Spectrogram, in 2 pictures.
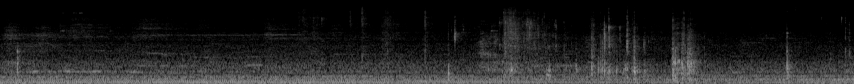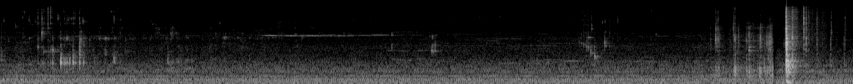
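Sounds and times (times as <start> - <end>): steady low hum: 0.0 - 17.0
liquid pouring into a glass: 8.5 - 11.2.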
